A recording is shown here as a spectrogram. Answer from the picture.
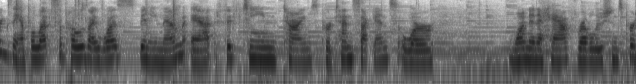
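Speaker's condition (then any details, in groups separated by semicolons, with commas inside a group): No condition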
